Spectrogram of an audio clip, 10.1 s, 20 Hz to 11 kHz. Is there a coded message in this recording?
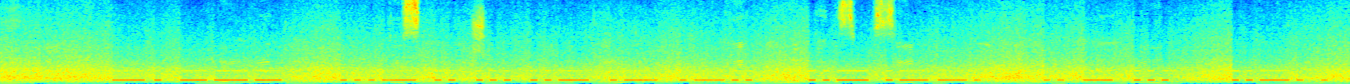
Yes: Morse code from 0.8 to 10.1 s, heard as a keyed tone, hand-sent with a bug key, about 23 wpm, 600 Hz, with heavy radio static, a narrow filter and speech in Kannada. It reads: NO VISUAL UP ITS …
